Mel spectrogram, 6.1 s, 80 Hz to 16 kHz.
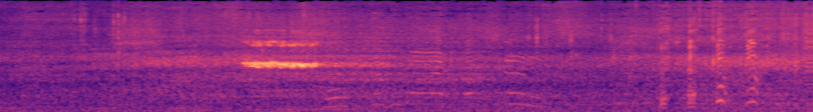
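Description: A BMW 530d's tyres skidding as the car drifts, over a steady rush of engine and tyre noise. One loud, high, steady tyre squeal comes about two seconds in and lasts about half a second.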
